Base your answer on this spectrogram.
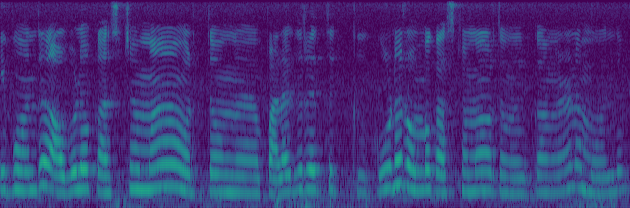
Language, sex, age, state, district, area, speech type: Tamil, female, 45-60, Tamil Nadu, Tiruvarur, urban, spontaneous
